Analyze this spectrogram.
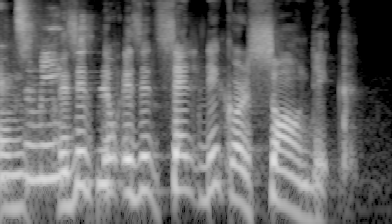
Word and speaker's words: St. Dic: Great to meet Is it Saint Dick or Son Dick? It's Saint. It's scent. But you can say Saint. It's like it's scent.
